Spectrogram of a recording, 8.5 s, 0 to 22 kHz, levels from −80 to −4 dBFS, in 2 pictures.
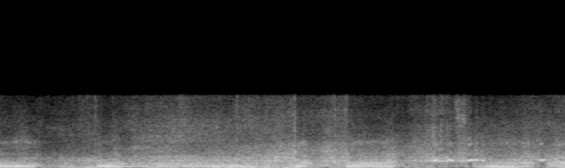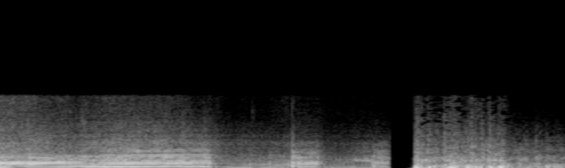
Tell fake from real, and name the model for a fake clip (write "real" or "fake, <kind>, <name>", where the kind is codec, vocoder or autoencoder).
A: real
